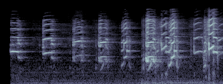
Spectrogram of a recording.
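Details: Captive pair of red-legged seriemas making their call: loud, harsh yelping notes, five spaced about half a second apart, then a faster overlapping burst, over a low rumble.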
